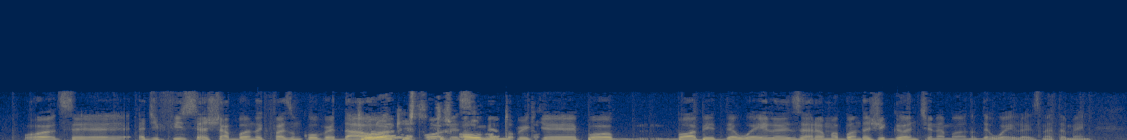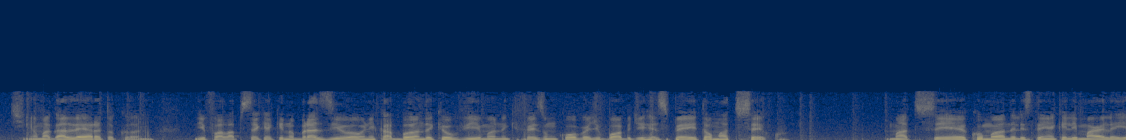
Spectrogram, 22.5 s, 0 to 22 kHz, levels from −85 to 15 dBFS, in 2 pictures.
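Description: Speech across the whole clip has a rough, grainy texture, with noise filling the gaps between pitch harmonics and a top band that sounds lowered or synthetic. This is low-delay AAC compression, likely AAC-ELD. Its short frames resolve harmonics poorly and spend bits inefficiently, and the damage here is plainly audible, which fits a low bitrate of around 32 kbps. Between 3.92 and 5.43 s the call shows speech suppressed in double talk: the talker's level dips, thins and breaks into pieces while the far side is also talking. The likely cause is an echo canceller that cannot tell its own talker apart from loudspeaker echo and so attenuates both. The deepest dip, about 20 dB, falls in 3.92–4.42 s. Shorter dips of about 10 dB follow at 4.96–5.19 s and 5.38–5.43 s. Within that same stretch is echo leak, a delayed copy of the speech arriving about 250 ms late, at 3.93–4.12, 4.35–4.41, 4.62–4.95 and 5.30–5.40 s. 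It sits roughly 10 to 25 dB below the direct speech and is strongest in the 4.62–4.95 s stretch. The likely source is a loudspeaker endpoint whose echo canceller left part of the microphone pickup in place and sent it back into the call.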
